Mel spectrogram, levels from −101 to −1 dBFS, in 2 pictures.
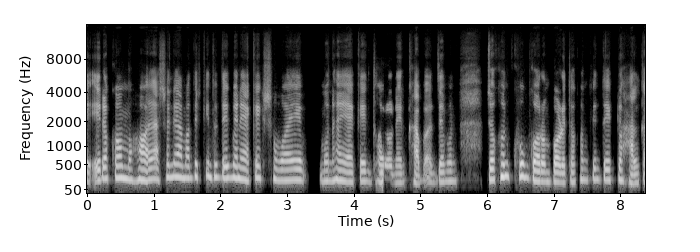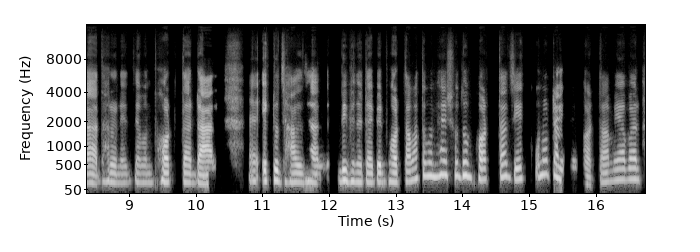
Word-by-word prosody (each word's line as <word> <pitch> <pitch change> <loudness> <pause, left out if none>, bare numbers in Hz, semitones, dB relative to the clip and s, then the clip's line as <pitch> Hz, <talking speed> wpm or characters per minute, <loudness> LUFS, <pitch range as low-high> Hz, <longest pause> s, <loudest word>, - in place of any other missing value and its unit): এরকম 225 +3 +2 0.2
হয় 200 -1 +4
আসলে 250 +5 -3
আমাদের 235 +2 -1
কিন্তু 255 -2 -1
দেখবেন 230 0 +2
একেক 235 +3 -2
সময়ে 195 -2 0 0.4
মনে 185 0 -3
হয় 195 -1 +1
একেক 180 +1 -2
ধরনের 160 -2 -2
খাবার 145 -1 -1
যেমন 180 +1 -2 0.5
যখন 215 +6 +3 0.2
খুব 265 -1 +2
গরম 180 -2 +4
পড়ে 165 -2 +4
তখন 200 +5 -5
কিন্তু 210 -1 -6
একটু 200 0 -3
হালকা 155 +1 +1 0.2
ধরনের 160 -3 -2
যেমন 160 -1 -4
ভর্তা, 165 0 +2 0.2
ডাল 145 -1 +7 0.8
একটু 190 +2 +2
ঝাল-ঝাল 165 - +1 0.3
বিভিন্ন 180 -3 +3
টাইপের 165 0 +3
ভর্তা। 170 +1 +2
আমার 215 +3 0
তো - - 0
মনে 260 -1 +2
হয় 295 -1 +3
শুধু 275 0 +1 0.2
ভর্তা 210 +4 +1 0.2
যেকোনো 225 +6 0
টাইপের 200 - 0
ভর্তা। 130 0 -6
আমি 190 +3 -6
আবার 215 +1 +2
195 Hz, 150 wpm, -23 LUFS, 165-225 Hz, 0.8 s, ডাল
